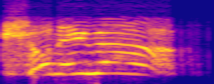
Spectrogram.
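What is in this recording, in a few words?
French player killed enemy mood high; War Thunder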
